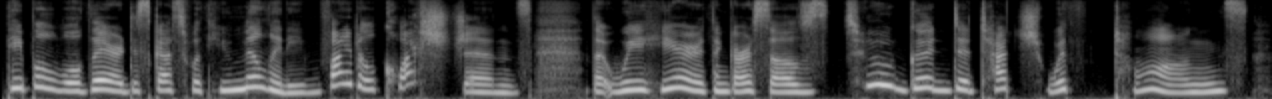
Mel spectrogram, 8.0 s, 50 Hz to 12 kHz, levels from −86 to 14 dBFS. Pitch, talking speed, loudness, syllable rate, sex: 280 Hz, 145 wpm, -18 LUFS, 4.3 syllables/s, female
